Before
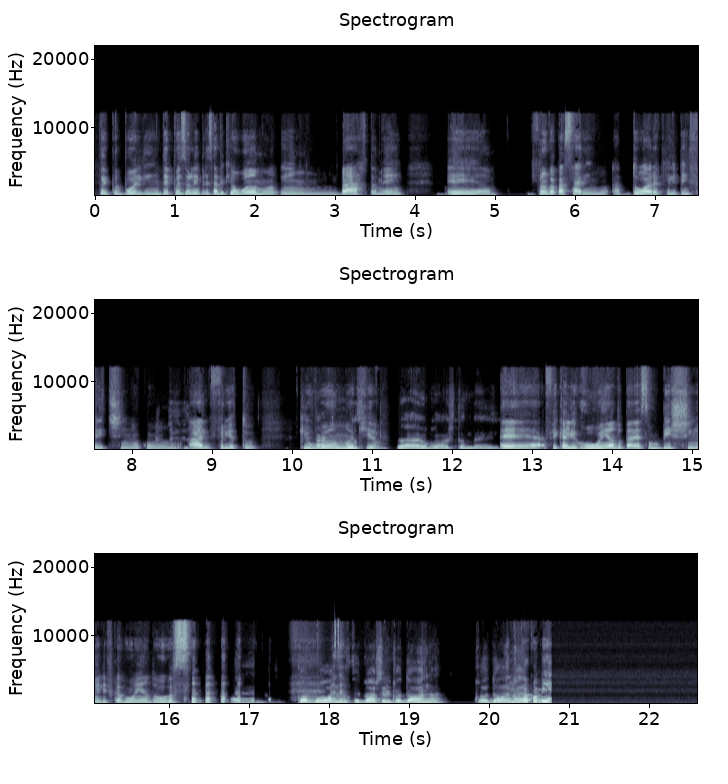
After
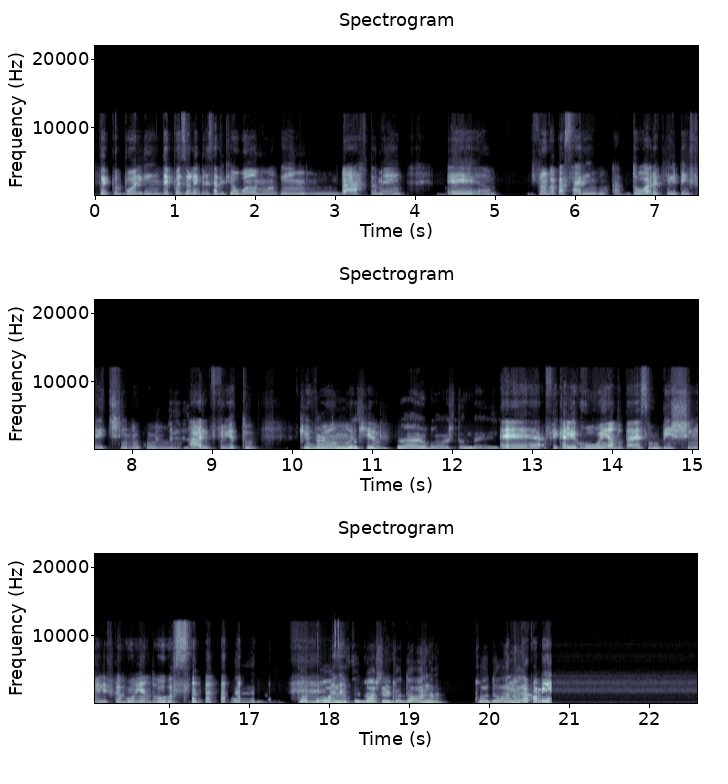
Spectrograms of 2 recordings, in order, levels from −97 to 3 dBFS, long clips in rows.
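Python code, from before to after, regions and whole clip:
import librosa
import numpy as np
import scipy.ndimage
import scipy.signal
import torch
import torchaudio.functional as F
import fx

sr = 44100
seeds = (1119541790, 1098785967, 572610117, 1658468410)

y = fx.chain(x, sr, fx.lowpass(hz=4700.0, slope=12),
    fx.low_shelf(hz=130.0, db=12.0),
    fx.band_squash(depth_pct=70), at=(10.31, 11.42))
y = fx.low_shelf(y, sr, hz=160.0, db=-10.0)
y = fx.level_steps(y, sr, step_db=9)
y = fx.curve_eq(y, sr, hz=(110.0, 180.0, 280.0, 520.0, 2100.0, 3300.0, 4800.0, 7300.0, 11000.0), db=(0, -12, -3, -20, 8, 6, -14, -10, -15))
y = y * 10.0 ** (6.0 / 20.0)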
